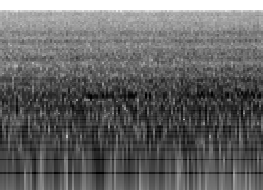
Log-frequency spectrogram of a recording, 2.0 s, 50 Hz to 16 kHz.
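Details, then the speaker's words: Rebuilt Bridgeport milling machine variable-speed head in high range, swept 2,500, 1,600, 900 down to 450 RPM, then reverse: even rush with faint tone rising as spindle speeds up, no knocks or grinding; just as quiet in reverse, normal. "And we're in high range at the moment. So there's 2,500, 1,600, 900, all the way back down to 450. In reverse now, just as quiet in reverse."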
